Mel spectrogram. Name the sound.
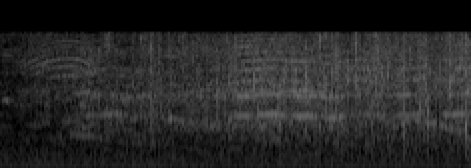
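audience applauding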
